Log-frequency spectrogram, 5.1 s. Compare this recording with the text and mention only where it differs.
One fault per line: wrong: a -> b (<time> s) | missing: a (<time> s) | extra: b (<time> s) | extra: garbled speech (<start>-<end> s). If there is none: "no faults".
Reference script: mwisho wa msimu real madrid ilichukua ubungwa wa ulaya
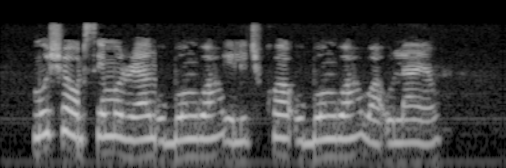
missing: wa (0.8 s)
wrong: madrid -> ubungwa (1.6 s)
